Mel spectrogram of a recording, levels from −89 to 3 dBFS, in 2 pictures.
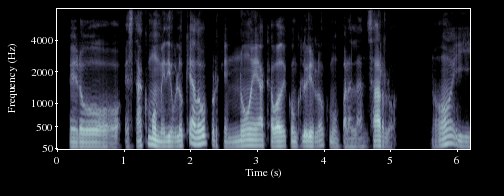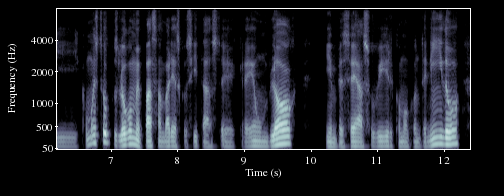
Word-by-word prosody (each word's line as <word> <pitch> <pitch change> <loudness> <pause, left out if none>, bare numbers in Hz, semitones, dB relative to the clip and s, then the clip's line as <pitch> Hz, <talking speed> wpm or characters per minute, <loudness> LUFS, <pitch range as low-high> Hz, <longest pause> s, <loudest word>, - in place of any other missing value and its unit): pero 85 -1 -2
está 100 +2 -7
como 125 -4 +2
medio 95 0 -1
bloqueado 135 +9 +1
porque 90 - -11
no 105 +5 -1
he 110 - +1
acabado 100 -3 +1
de 100 - -5
concluirlo 100 +3 -3
como 85 -7 -12
para 80 - -10
lanzarlo, 90 +3 -4 0.5
¿no? 140 +6 -3
Y 90 -5 -11
como 130 +8 -3
esto, 170 +2 +4
pues, 110 -11 -11
luego 120 +5 +6
me 115 -6 +3
pasan 100 0 +2
varias 95 0 -2
cositas. 80 -5 -11
Eh, 90 -1 -11
creé 95 +2 -7
un 95 -2 -4
blog 140 +8 +8 0.5
y 95 - -5
empecé 85 +2 -2
a 90 - 0
subir 95 0 -6
como 90 -2 -9
contenido, 130 - +3
95 Hz, 165 wpm, -24 LUFS, 90-110 Hz, 0.5 s, blog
